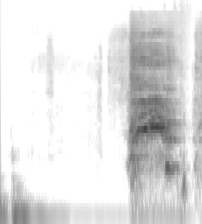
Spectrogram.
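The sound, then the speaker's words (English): A man has a coughing attack: a harsh, rasping cough bursts out after a low rumble and a short silence, loud and noisy for about half a second before trailing off. “He's having a coughing attack.”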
